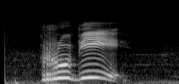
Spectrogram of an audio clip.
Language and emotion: Russian, angry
